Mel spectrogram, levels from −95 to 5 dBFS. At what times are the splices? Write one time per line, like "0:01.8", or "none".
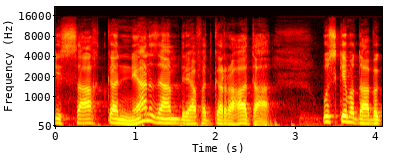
none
